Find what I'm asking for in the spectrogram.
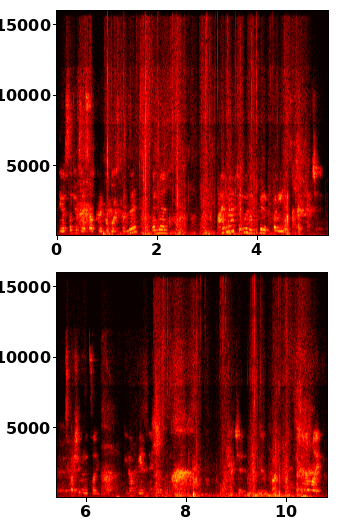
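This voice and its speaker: A woman's voice: medium pitch, lively intonation, brisk. Woman, spiritual card reader. Chatty and encouraging. Distant mic, heavy background noise. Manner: encouraging, chatty, addresses listener directly. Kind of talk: motivational card reading.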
